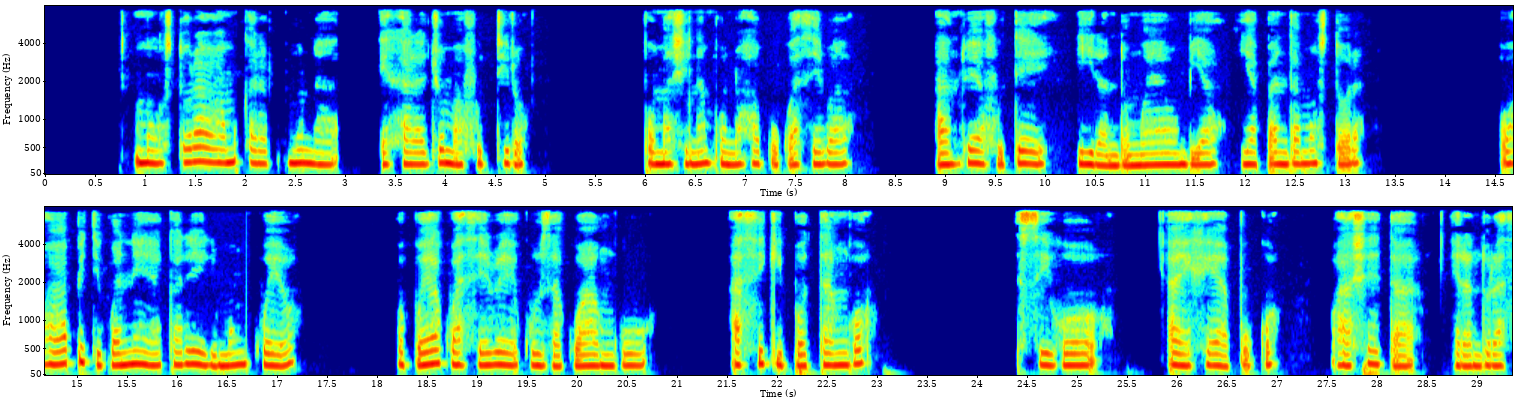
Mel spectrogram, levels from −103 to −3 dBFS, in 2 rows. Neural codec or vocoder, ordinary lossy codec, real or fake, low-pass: none; MP3, 64 kbps; real; 7.2 kHz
